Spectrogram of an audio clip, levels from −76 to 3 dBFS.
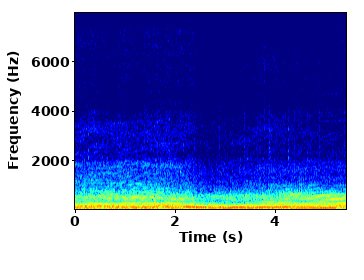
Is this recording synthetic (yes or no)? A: no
